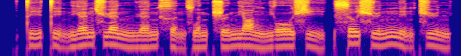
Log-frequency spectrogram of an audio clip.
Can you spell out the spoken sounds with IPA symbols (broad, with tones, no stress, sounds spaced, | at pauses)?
t̪ i˧˥ t̪ ḭ˨˩ n j ɛ˥ n ɕ ɥ ɛ˥˩ n n̪ ɥ ɛ˧˥ n x ə̰˨˩ n s w ə˦ n ʈ͡ʂ ɻ̩˧˥ n̪ j ɑ˥˩ ŋ n̪ j o˥ ʊ̯ ɕ i˥˩ | s ɹ̩˥ ɕ y˧˥ n n̪ ḭ˨˩ n t͡ɕ y˥˩ n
